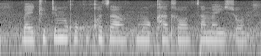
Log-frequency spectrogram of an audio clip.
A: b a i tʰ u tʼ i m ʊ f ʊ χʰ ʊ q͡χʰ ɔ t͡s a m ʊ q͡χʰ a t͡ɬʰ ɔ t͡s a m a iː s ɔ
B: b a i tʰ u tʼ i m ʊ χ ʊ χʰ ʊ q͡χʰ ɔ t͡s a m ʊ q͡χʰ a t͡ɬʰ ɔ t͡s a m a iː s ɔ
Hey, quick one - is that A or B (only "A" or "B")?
B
